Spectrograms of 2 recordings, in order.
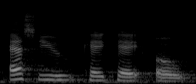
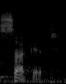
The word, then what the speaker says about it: Sukkot: That's spelled S-U-K-K-O-T. It's not suck it. Sukkot.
